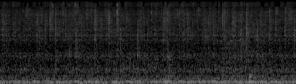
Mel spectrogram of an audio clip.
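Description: Steady crackling sizzle of food frying in hot oil, continuous and close, with no voices.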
